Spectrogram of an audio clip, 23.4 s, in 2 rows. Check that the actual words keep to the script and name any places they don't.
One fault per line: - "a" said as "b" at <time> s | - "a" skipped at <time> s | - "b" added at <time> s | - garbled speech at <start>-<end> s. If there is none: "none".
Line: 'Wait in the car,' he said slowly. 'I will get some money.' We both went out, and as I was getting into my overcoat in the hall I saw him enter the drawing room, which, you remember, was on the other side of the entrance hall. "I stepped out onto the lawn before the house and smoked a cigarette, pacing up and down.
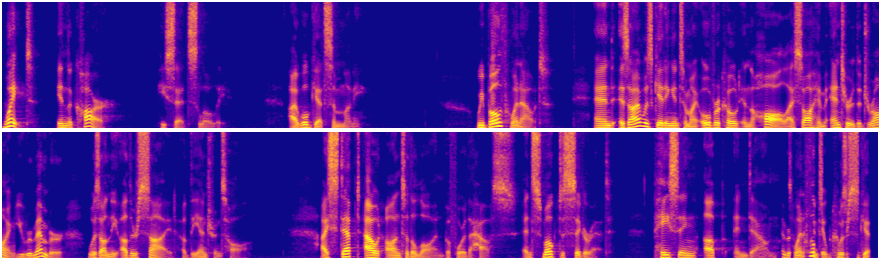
- "room which" skipped at 11.9 s
- garbled speech at 22.1-23.3 s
